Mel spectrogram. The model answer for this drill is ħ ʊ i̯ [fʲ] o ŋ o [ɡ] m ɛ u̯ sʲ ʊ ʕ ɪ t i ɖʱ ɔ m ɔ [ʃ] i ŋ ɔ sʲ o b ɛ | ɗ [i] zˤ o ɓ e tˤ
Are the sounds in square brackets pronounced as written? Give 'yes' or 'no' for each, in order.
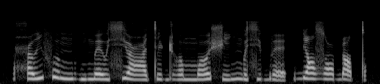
no, yes, yes, yes

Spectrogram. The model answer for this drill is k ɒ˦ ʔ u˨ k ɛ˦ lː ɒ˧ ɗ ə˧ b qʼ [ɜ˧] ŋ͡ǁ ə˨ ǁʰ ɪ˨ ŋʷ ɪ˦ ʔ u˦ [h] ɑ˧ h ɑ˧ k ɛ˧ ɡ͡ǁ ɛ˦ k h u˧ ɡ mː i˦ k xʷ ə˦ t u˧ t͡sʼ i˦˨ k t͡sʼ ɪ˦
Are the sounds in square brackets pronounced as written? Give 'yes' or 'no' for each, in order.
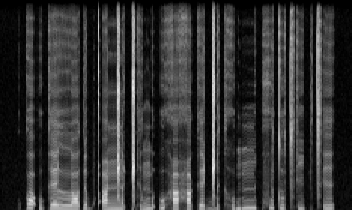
no, yes

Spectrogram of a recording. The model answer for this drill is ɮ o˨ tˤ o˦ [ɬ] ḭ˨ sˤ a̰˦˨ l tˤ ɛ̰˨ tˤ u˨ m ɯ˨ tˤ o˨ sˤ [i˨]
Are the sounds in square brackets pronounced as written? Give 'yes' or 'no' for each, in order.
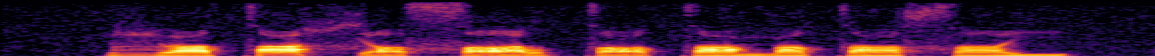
yes, yes

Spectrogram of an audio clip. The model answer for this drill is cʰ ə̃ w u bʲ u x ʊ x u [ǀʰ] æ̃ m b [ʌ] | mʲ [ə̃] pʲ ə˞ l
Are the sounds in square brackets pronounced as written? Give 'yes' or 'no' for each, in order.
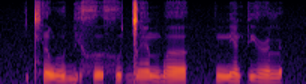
no, yes, no

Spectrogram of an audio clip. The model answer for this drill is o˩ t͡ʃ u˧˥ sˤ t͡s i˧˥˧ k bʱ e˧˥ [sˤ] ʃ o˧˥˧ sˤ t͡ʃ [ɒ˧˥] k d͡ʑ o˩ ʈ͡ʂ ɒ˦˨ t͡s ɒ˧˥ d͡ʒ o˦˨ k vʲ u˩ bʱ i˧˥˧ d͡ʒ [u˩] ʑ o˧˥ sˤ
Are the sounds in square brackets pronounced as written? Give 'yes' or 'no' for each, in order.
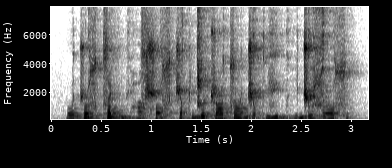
yes, yes, no

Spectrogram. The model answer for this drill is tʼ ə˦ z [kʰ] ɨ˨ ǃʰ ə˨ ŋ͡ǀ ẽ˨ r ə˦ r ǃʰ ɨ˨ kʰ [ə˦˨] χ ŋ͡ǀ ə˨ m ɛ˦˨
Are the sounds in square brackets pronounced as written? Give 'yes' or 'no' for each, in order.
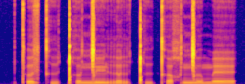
yes, yes

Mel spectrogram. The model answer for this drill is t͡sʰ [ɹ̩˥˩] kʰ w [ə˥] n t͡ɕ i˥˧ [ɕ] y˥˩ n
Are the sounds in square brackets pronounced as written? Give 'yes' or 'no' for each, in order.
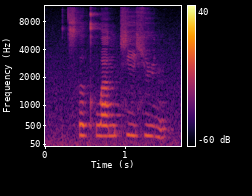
yes, no, yes

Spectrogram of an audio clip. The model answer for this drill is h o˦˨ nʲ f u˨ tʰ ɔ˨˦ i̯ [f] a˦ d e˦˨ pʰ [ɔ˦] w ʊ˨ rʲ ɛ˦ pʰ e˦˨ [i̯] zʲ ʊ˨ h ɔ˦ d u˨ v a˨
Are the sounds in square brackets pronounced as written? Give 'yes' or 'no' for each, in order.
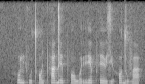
no, no, no

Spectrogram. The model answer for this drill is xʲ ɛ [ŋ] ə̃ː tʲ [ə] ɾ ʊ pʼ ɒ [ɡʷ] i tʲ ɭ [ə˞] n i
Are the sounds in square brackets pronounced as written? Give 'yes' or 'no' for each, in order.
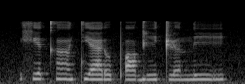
no, no, no, no

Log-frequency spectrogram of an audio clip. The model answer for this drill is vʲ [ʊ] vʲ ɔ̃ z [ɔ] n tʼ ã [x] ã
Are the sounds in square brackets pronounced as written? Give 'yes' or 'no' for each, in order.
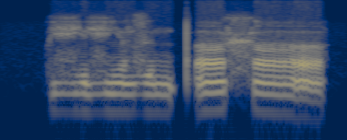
no, no, yes

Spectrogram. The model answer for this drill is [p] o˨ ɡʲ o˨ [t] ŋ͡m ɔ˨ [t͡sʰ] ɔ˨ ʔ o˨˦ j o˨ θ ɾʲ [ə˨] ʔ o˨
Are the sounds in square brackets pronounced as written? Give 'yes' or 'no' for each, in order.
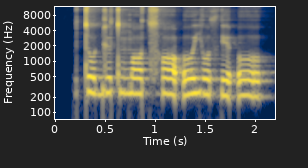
no, yes, yes, yes

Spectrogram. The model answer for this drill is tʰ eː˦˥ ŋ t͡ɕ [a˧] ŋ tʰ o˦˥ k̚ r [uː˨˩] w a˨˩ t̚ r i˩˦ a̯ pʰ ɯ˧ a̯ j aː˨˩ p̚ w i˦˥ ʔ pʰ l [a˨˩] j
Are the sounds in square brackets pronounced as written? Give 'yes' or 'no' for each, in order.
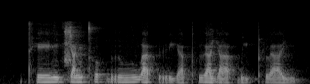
no, no, no

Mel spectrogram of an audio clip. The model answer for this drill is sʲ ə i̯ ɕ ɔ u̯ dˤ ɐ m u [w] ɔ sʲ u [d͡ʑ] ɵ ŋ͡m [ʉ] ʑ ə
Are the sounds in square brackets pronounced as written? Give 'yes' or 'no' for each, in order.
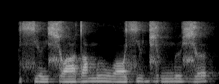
yes, yes, yes

